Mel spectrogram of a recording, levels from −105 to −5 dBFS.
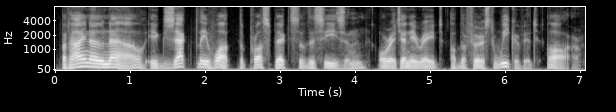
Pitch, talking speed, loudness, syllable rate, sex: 115 Hz, 170 wpm, -18 LUFS, 4.4 syllables/s, male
